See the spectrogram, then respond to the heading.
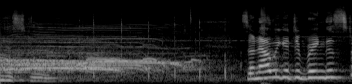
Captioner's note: applause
